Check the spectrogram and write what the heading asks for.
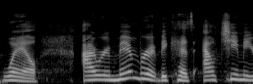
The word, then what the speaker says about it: Alchemy: She goes, "Well, I remember it because Alchemy rhymes with Applebee's."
